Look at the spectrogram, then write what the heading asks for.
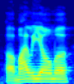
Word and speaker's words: myeloma: a condition called multiple myeloma i've heard people pronounce myeloma myeloma um you're correct multiple myeloma myeloma okay so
